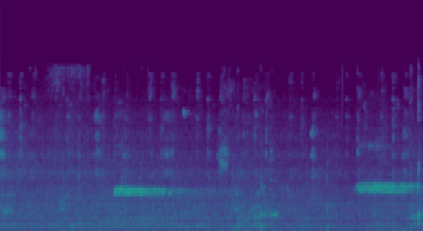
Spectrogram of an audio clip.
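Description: Hubbub of voices in a large arena, with two long, steady referee whistle blasts, one about a second in and another near the end.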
